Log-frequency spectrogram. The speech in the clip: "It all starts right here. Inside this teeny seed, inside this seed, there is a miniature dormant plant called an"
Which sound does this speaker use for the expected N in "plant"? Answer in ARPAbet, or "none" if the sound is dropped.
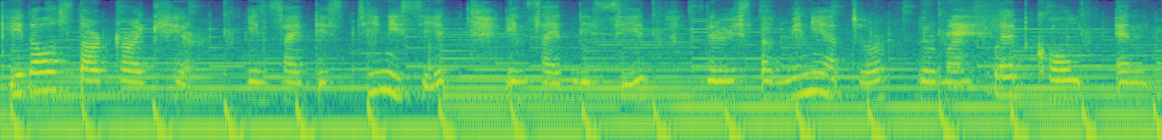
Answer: none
